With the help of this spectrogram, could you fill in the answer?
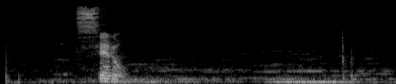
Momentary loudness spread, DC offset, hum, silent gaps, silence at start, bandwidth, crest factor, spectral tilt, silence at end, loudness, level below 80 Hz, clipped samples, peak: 26 LU; under 0.1%; none; none; 0.05 s; 16.5 kHz; 26 dB; -4.5 dB/octave; 0 s; -30 LUFS; -56 dBFS; under 0.1%; -8 dBFS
